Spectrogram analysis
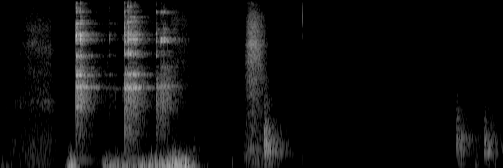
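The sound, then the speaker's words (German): Beer bottles clinking together in a toast between two people drinking store-bought beer: a few bright, ringing clinks in quick succession, then one more after a short pause, with a faint sound at the very end. “Sei es wie es sei, wir trinken noch gekauftes Bier. Ja, Prost. Prost.”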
